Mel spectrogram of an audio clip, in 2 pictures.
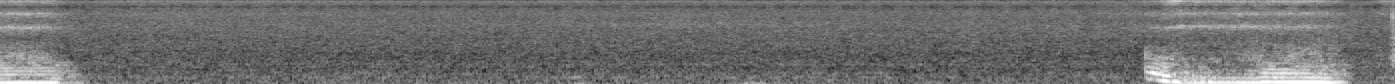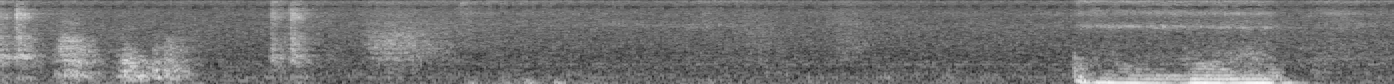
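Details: Pug dog sleeping indoors, snoring loudly: two strong low rattling snores about six seconds apart, each lasting under a second, with softer breathing snuffles between them in a quiet small room.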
